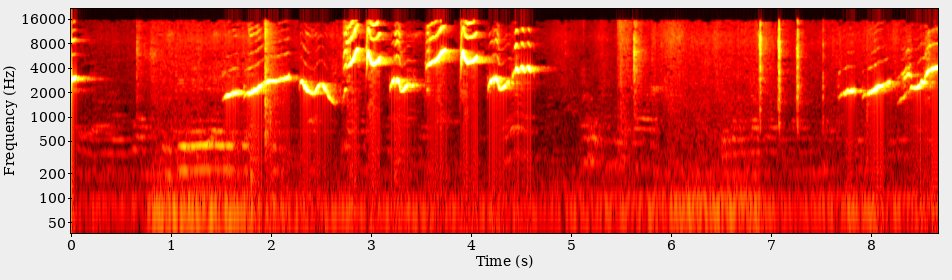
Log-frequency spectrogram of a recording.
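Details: Shama lure song: clear whistled phrases that climb and fall, delivered in rapid, uneven bursts. A quieter gap with clicks follows before the singing resumes.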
